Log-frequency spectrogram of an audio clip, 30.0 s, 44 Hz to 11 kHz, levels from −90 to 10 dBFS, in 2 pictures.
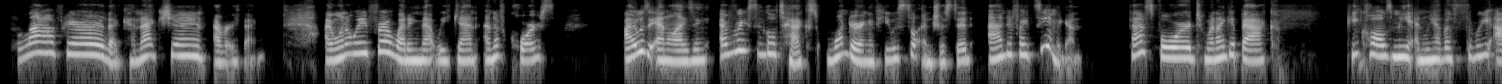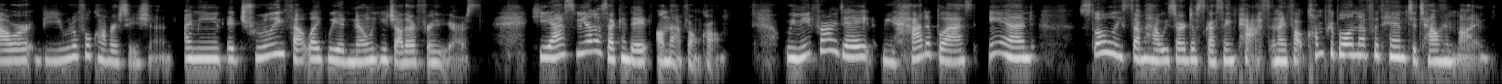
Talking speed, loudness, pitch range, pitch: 200 wpm, -19 LUFS, 210-280 Hz, 235 Hz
